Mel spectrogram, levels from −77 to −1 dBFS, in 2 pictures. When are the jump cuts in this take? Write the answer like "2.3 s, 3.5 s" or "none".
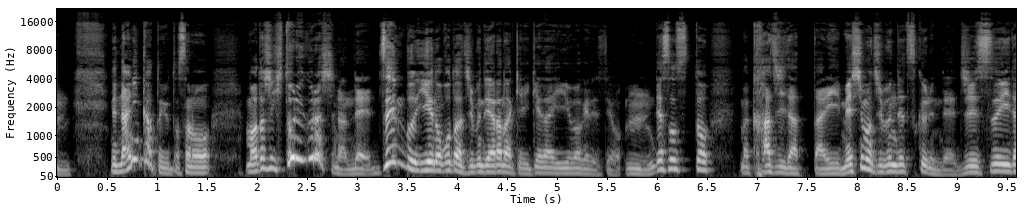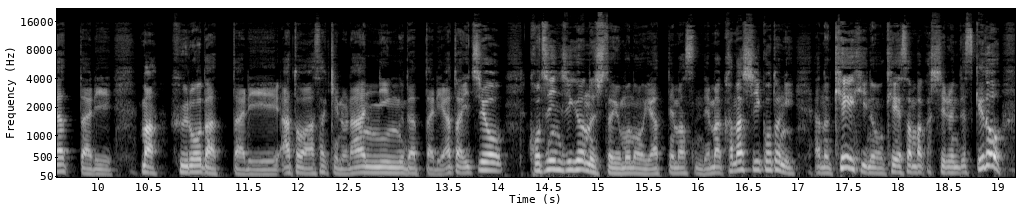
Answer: none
